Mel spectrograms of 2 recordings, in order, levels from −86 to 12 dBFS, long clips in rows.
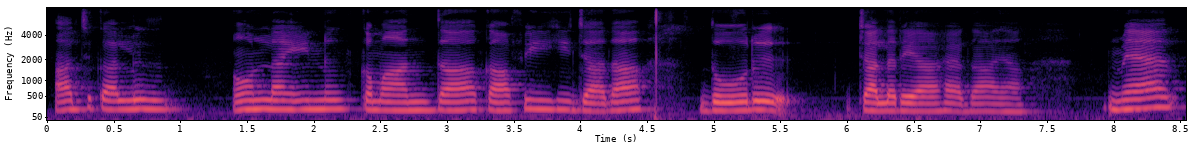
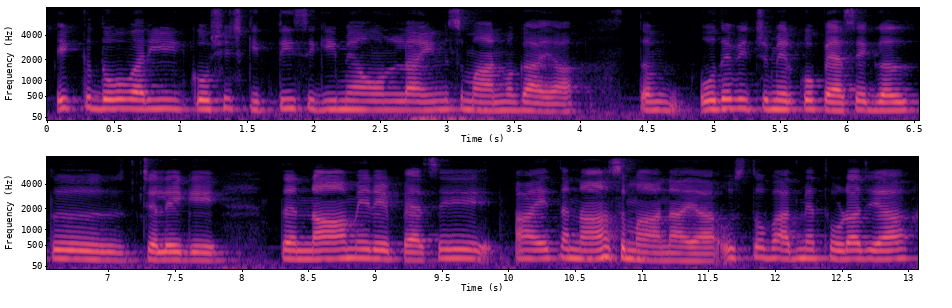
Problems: none marked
